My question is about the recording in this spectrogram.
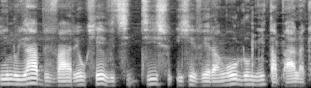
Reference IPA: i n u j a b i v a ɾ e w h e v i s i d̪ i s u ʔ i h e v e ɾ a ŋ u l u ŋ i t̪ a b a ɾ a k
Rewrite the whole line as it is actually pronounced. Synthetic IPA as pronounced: i n u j a b i v a ɾ e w h e v i t͡s i d̪ i s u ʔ i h e v e ɾ a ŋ u l u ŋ i t̪ a b a l a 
